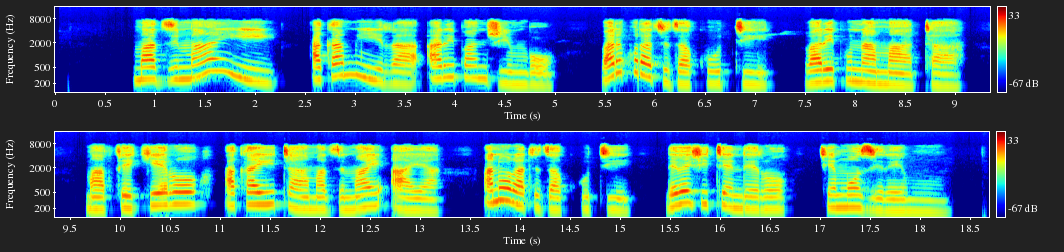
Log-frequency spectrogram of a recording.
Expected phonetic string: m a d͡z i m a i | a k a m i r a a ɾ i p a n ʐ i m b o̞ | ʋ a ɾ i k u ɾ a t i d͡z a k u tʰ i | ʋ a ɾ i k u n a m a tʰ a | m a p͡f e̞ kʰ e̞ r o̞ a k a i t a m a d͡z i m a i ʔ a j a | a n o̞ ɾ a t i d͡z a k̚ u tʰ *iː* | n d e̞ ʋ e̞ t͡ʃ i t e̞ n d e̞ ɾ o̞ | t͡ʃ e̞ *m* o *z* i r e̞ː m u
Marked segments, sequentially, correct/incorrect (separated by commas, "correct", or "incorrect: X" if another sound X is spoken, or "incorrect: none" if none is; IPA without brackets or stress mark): incorrect: i, correct, correct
